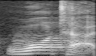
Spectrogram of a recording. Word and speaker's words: water: Ah, os britânicos eles falam água assim, ó, water. Eles pronunciam o T, water. É claro que em outras regiões tem algumas outras pronúncias, mas a maioria dos britânicos pronunciam water, water. Já o americano é water, quer dizer, o T tem som de R, water, water.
